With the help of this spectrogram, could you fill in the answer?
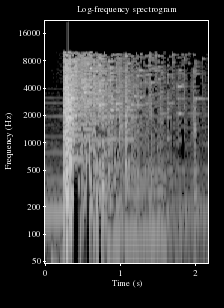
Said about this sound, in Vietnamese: Chưa dứt câu thì xoảng một cái, một cái chén đập thẳng vào đầu kẻ vừa mới nói vỡ toang thành nhiều mảnh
